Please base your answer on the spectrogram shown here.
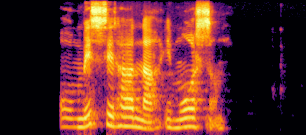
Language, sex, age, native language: Icelandic, female, 50-59, Icelandic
